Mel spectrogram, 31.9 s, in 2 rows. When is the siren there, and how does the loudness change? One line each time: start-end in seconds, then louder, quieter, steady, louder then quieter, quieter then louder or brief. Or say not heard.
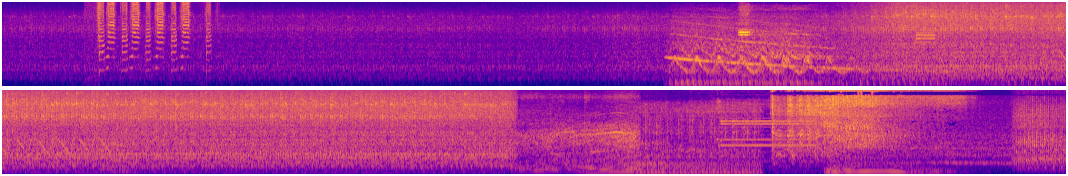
9.9-18.1 quieter.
